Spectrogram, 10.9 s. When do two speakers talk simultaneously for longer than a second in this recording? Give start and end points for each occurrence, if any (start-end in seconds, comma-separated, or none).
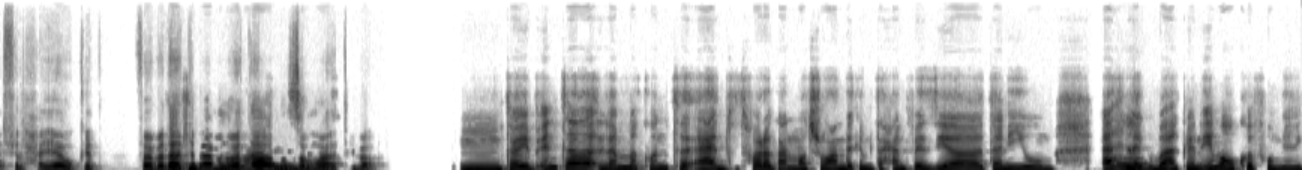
1.4-2.8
